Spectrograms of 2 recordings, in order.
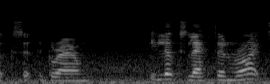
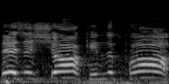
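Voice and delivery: very loud, high cry at the top of the voice; 9 semitones higher, 11 dB louder than usual. Narrator reading a story voices a character crying out: crying out in loudest voice. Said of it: "In his loudest voice".

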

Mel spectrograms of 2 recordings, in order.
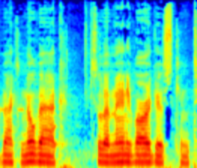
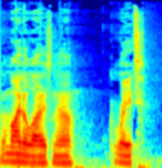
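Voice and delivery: plain

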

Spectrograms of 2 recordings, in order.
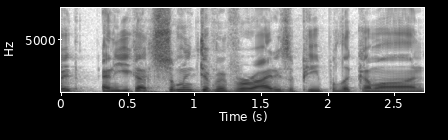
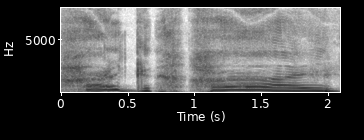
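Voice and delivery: put-on higher cooing baby-talk voice. Showing how people talk to dogs: talking like to a dog. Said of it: "I like talking when we talk to dogs".

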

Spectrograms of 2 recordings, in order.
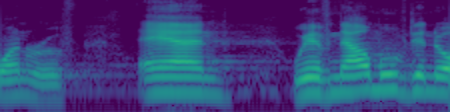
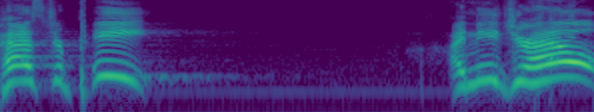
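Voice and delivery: very high, very loud hollering call; 10 semitones higher, 9 dB louder than usual. A pastor retells a woman calling to him across a parking lot, imitating her hollering. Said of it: "she hollers across the parking lot".

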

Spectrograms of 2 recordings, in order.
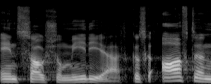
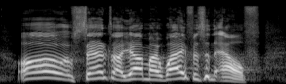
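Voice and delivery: bad fake Finnish accent, squeaky, very high; 12 semitones higher, 8 dB louder than usual. Retelling a smoking man's answer to the speaker's question, in a butchered finnish accent. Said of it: "I butchered Finnish accents".

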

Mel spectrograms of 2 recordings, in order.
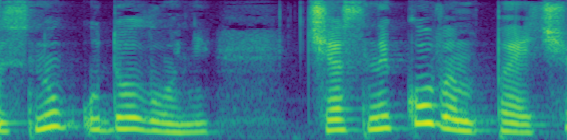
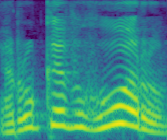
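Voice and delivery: sudden, loud, forceful shouting; 3 semitones higher, 5 dB louder than usual. Narrator reads the detective calling out as the thief is caught, shouted. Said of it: "крикнув детектив".

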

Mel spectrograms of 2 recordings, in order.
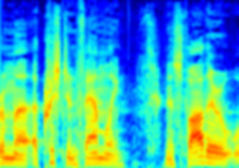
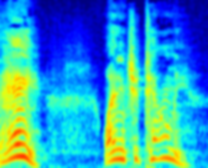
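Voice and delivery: mock very high yell, pitch swinging wildly; 10 semitones higher than usual. Telling a story, voicing a man shouting at another man, imitating someone shouting. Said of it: "the guy shouted to him and said".

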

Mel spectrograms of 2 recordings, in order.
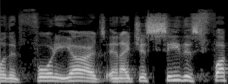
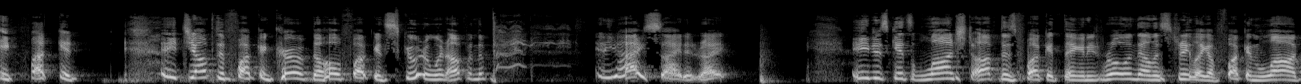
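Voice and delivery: laughing hard through words, higher; 8 semitones higher than usual. Telling another speaker how a rider crashed a scooter, laughing hard while talking. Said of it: "Why are you laughing so hard?".

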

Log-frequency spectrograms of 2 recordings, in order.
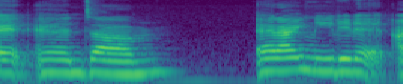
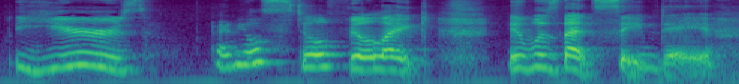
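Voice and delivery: tearful, crying while talking, higher pitch; 3 semitones higher than usual. Telling you guys about her therapist, crying while talking. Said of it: "I didn't want to cry".

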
